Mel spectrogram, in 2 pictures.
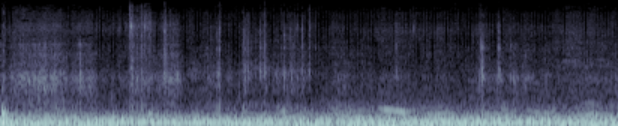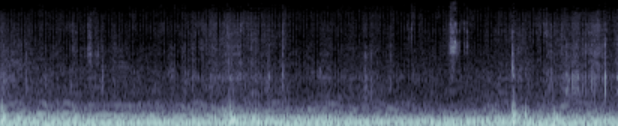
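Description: A spoon scrapes and taps against a plastic bowl.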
